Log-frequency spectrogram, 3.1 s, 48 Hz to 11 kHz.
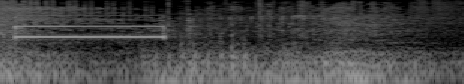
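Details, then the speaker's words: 2004 Ford Explorer with recurring PATS theft light, after battery issues and clearing old corrupt keys: theft light authenticates and goes out, two-tone chime, then the engine starts and settles into a steady low idle. "Perfect. Okay. So, now that it starts, since I cleared the old corrupt keys out of the memory from all those battery issues"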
